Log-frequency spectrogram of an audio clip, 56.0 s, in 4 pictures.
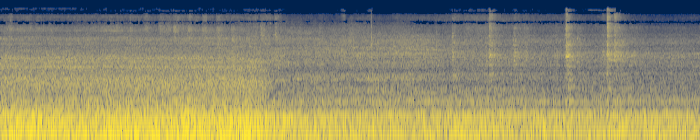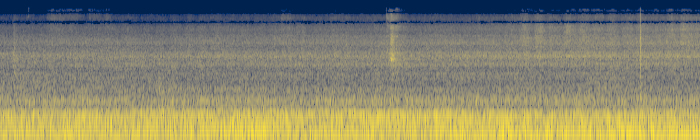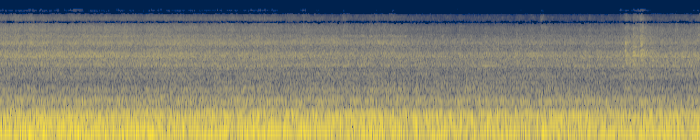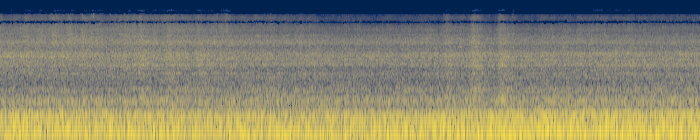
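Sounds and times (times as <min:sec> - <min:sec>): freight train rumbling past: 0:00.0 - 0:13.0.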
